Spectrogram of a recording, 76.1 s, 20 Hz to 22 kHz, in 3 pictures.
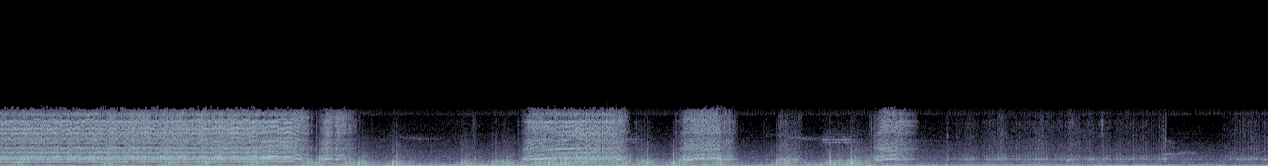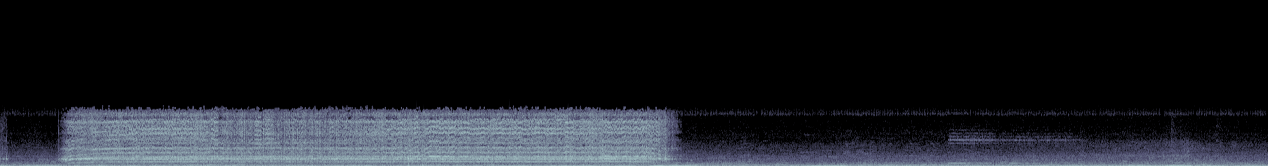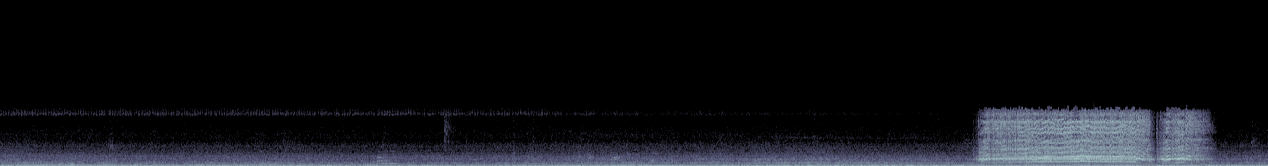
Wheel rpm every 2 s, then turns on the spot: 160, 160, 140, 30, 0, 100, 60, 30, 20, 20, 20, 30, 0, 100, 160, 160, 160, 160, 160, 40, 0, 0, 0, 0, 0, 0, 0, 0, 0, 0, 0, 0, 0, 0, 10, 120, 130, 20.
6-8 14-16 18-24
